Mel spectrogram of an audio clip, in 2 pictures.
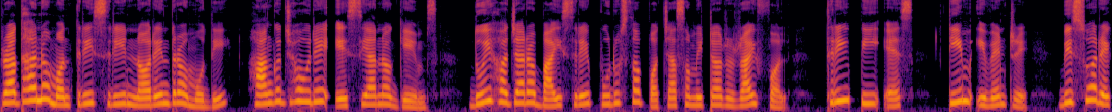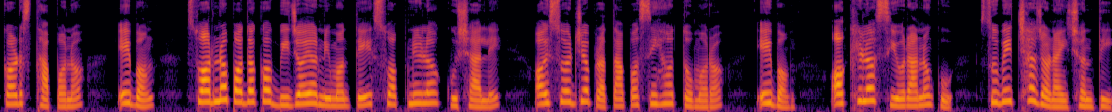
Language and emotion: Odia, neutral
